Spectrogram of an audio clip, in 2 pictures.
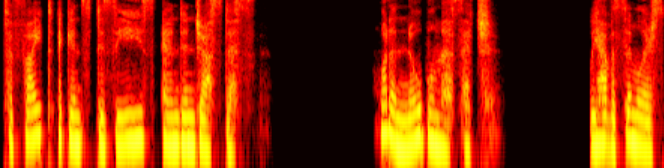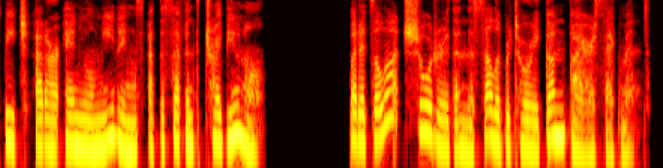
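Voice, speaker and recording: A woman's voice: mid-range voice, moderate pace, pauses often, dark tone, breathy edge, dry recording, studio quality, close to an everyday voice. A woman voicing a composed, dignified young game heroine. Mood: composed, dry. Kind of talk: game character voice acting.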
